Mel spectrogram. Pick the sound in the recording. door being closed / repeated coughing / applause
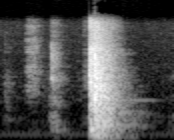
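door being closed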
